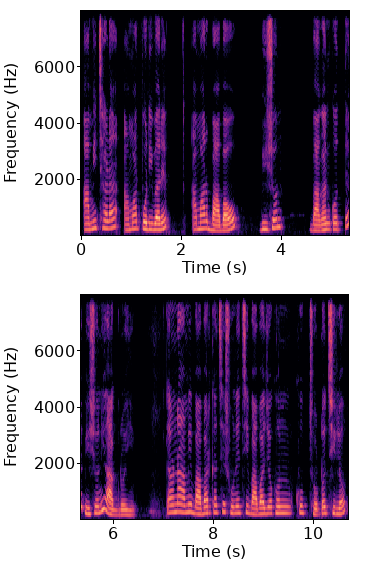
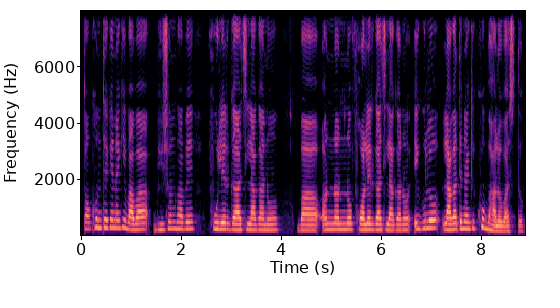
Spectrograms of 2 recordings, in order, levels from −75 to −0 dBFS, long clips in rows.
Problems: none marked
